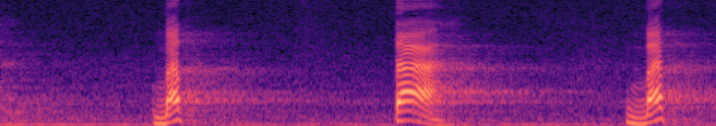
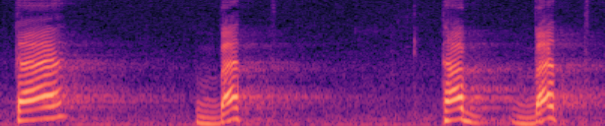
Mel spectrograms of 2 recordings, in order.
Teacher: Ta. Kemudian huruf Ta ketika diucapkan terdengar ada nafas yang mengalir, atau dalam ilmu tajwid disebut dengan sifat al-hamas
